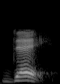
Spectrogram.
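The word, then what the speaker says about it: day (δεῖ): The Greek word is DEI, day. It's pronounced day, DEI.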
